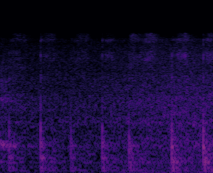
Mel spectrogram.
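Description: Chalk writing on a chalkboard: a run of short, irregular scratching strokes and light taps as a word is written out.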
